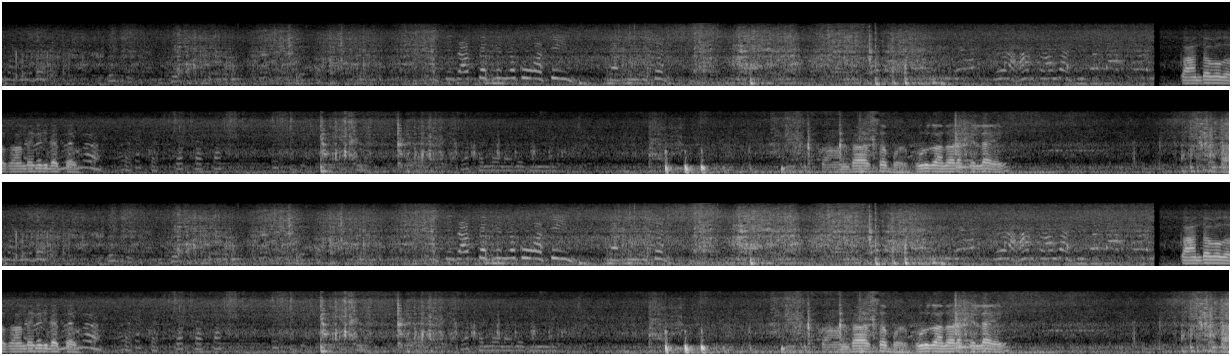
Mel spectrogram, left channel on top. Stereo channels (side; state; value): left; quieter; 3.6 dB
